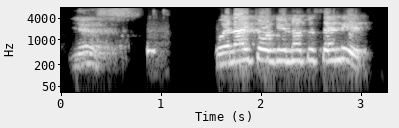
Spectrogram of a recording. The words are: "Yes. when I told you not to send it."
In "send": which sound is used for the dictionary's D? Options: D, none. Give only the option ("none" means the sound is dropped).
D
